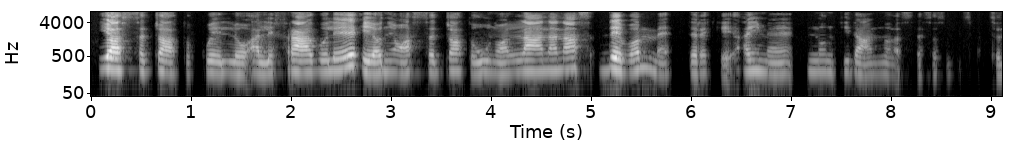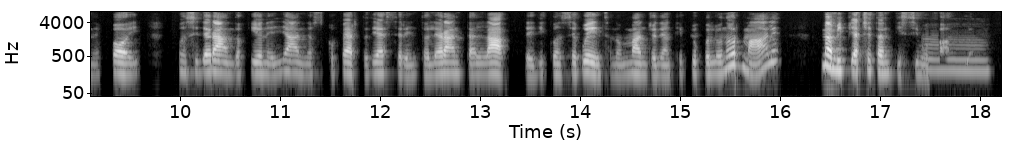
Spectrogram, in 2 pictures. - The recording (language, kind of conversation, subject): Italian, podcast, Quando è stata la volta in cui cucinare è diventato per te un gesto di cura?
- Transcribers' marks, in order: none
